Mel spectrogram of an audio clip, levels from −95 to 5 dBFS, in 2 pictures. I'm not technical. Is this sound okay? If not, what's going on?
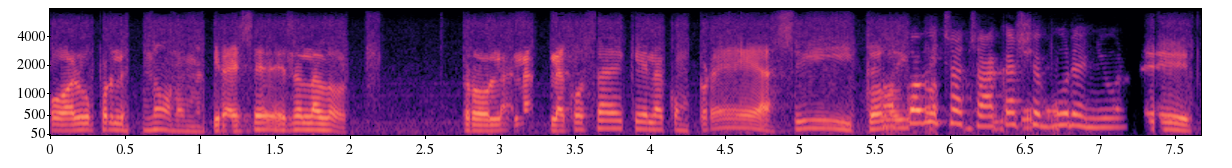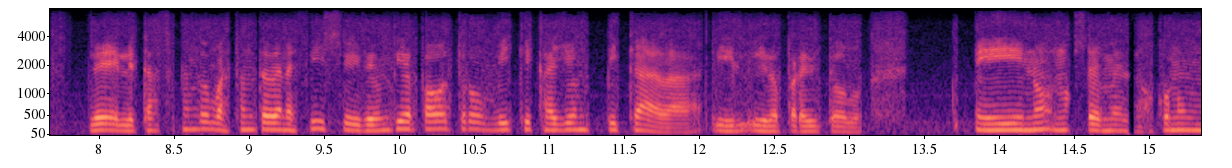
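No. Three things went wrong.

The recording was likely stored with too few levels of loudness, about six bits' worth, and rounded without dither. This is called low bit depth without dither. Throughout the clip the sound has a grainy, gritty roughness that follows it, strongest on quiet parts.

From 5.73 to 7.42 s, the call's echo canceller likely heard both sides talking at once and turned this talker down. This is speech suppressed in double talk. For about a second and a half the speech fades sharply or drops away in pieces.

At 14.85 to 14.92 s, the phone network lost AMR speech frames, roughly 40 ms of audio, which fits two missing frames. The decoder filled the gap by stretching out the last good sound, so the voice fades to near silence before it comes back.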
